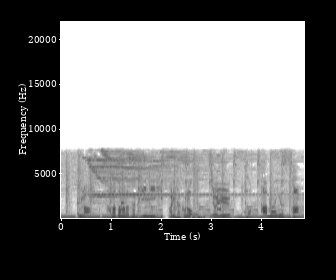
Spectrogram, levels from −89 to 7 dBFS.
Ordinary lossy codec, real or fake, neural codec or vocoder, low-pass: none; real; none; none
